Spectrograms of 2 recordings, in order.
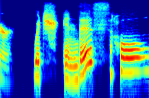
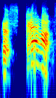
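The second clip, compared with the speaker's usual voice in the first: a higher, firmer stop; angry stop; 7 semitones higher, 3 dB louder than usual. Shown as a demonstration. Teacher demonstrating anger: first, higher stop. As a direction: push back with the first stop. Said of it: "I'm even like".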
